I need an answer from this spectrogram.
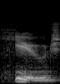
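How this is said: It starts with a clear h sound. "The H actually exists in the word"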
